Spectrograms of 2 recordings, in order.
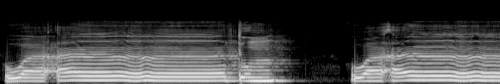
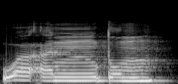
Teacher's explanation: sedikit digigit atau bertemu dengan ujung gigi Siri atas ta nah ketika nun sukun bertemu huruf ta Nun bunyi nunnya hilang langsung masuki huruf ta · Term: disamarkan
